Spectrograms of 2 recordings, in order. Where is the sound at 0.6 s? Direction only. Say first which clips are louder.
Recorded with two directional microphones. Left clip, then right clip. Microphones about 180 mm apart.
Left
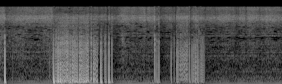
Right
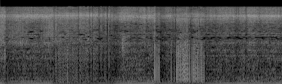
Left 8 dB; 20° left (ahead or behind).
